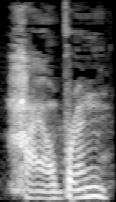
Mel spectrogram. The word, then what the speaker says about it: Heilbrun: My name is Hybrin. That's spelled.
